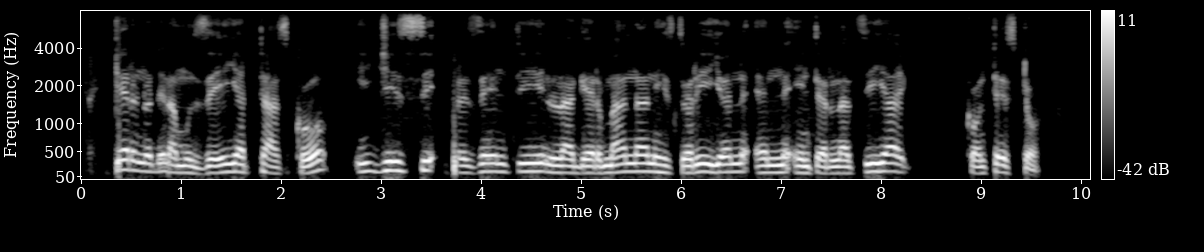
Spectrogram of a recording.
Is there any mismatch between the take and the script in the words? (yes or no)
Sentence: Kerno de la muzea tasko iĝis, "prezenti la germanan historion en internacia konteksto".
no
